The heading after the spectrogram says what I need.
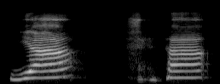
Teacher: ہا کی آواز نکالنا ہے ہم کو کہاں سے, درمیانی حلق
